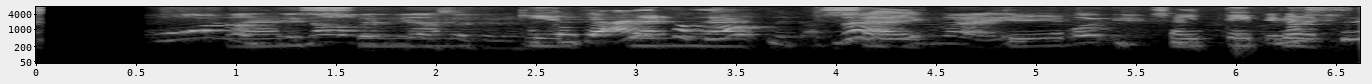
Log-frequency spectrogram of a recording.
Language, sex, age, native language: Icelandic, male, 10, Icelandic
